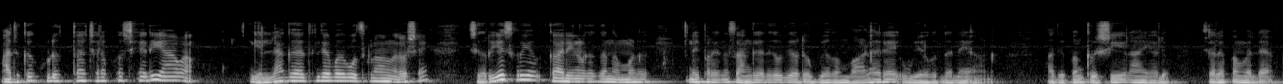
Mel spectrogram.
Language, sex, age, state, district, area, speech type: Malayalam, male, 18-30, Kerala, Kollam, rural, spontaneous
